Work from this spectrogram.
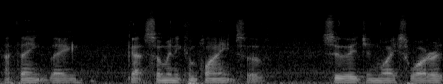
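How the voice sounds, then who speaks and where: In a Texan accent, a man talks at a moderate pace with a very deep, low pitch. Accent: Texan US Southern. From southeast Texas. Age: 60s. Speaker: wastewater system designer, business owner. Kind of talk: podcast interview.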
